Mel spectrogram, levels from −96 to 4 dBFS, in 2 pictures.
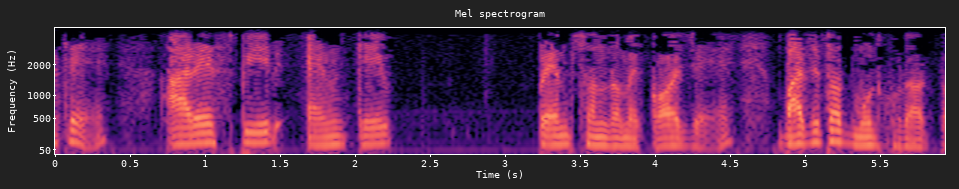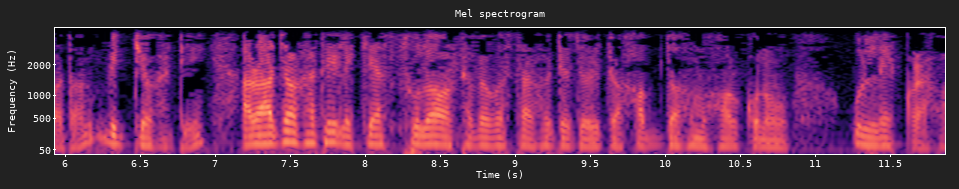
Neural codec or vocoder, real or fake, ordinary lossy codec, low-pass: none; real; Opus, 64 kbps; 3.6 kHz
